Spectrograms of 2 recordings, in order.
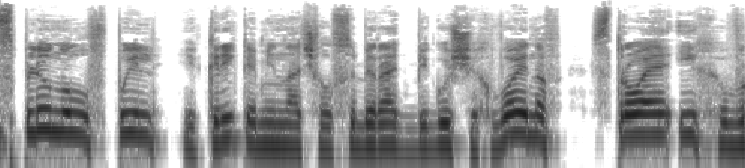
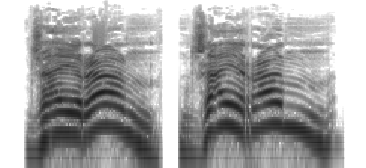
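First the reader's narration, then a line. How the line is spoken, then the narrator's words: Yelling. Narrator (Russian): орал он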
